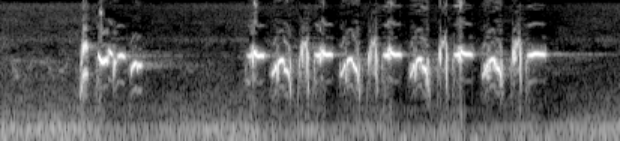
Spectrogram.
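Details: Sooty-headed bulbul calling to others: one brief bubbly phrase, then a steady run of about a dozen quick rising and falling whistled notes, close and clear over low hum.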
